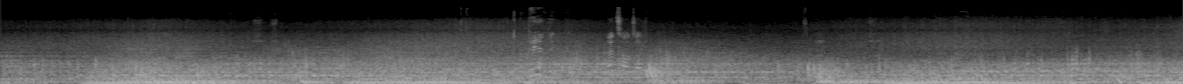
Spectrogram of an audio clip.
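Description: Low waves rumble steadily across open water.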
